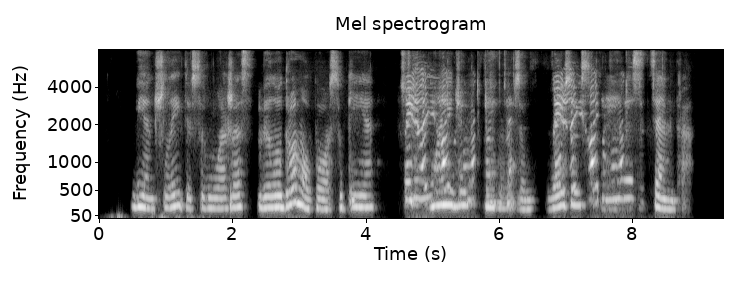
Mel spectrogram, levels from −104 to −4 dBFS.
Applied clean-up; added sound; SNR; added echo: neural mask model Resemble Enhance denoiser.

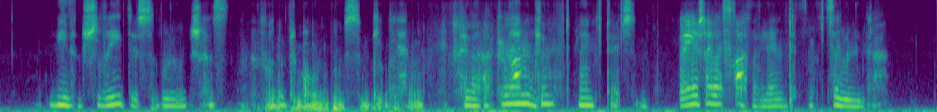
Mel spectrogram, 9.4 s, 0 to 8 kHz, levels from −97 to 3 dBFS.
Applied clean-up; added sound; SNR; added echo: neural diffusion model UNIVERSE++.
